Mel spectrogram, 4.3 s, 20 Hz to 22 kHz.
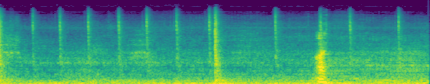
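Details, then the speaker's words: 1970 Chevy Chevelle GM A-body frame being straightened with jacks during restomod: sharp creaks and snaps roughly every quarter second, one louder crack midway, as force is applied after some bolts broke; something creaking under strain, cause unknown. "Yeah, I don't know what that is. Something's creaking."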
